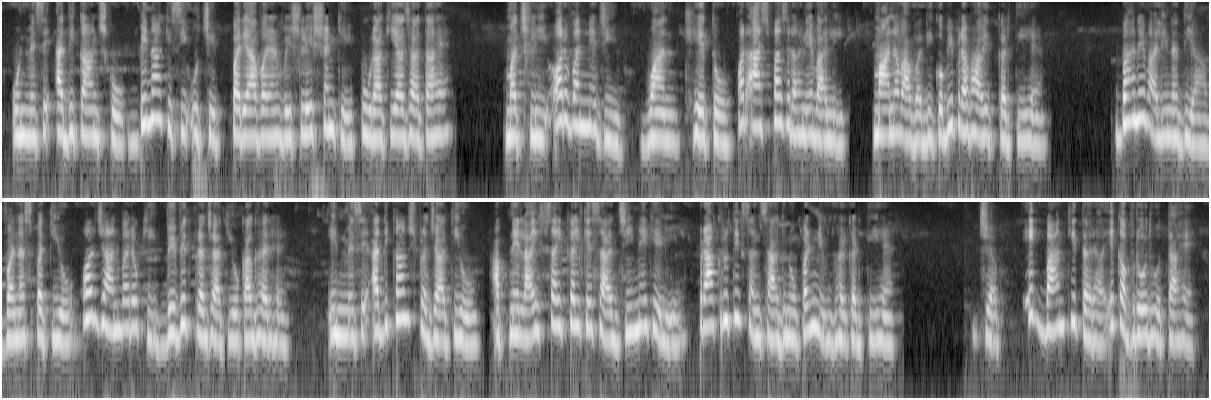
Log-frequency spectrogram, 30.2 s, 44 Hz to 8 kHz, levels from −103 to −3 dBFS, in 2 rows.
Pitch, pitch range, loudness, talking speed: 225 Hz, 205-260 Hz, -21 LUFS, 140 wpm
